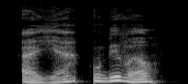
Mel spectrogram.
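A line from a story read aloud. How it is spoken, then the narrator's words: Quiet, reminiscent. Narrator (Russian): тихо проговорил, вспомнив былое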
